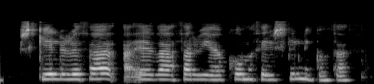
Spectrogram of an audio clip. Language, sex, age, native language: Icelandic, female, 40-49, Icelandic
